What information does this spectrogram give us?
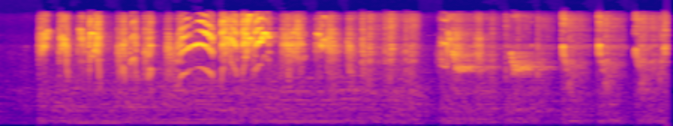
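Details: Sogon, the crimson sunbird, singing a lure track meant to restart a silent bird: continuous, very high, shrill chattering with quick rising and falling sweeps and rapid ticking notes.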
